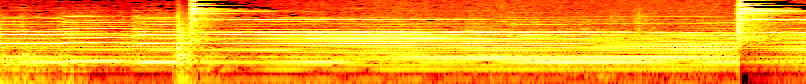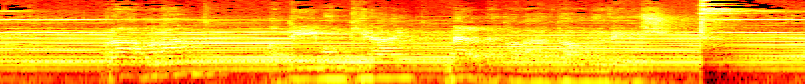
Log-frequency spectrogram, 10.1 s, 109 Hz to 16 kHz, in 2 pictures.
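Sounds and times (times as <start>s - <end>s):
violin playing: 0.0s - 10.0s
ringing metallic strike: 1.1s - 2.8s, 4.5s - 6.8s, 9.3s - 10.0s.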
